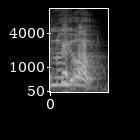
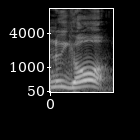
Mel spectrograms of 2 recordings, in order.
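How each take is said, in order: First: The O and R are said short. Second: The O and R are held long.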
